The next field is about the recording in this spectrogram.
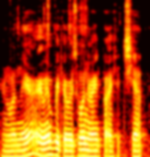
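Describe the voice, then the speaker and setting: A man casually narrating a hands-on repair demonstration, thinking aloud in an unhurried way as he works. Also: lowish voice, steady tone, gravelly, darkish tone, a little hiss or hum. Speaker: repair video host.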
